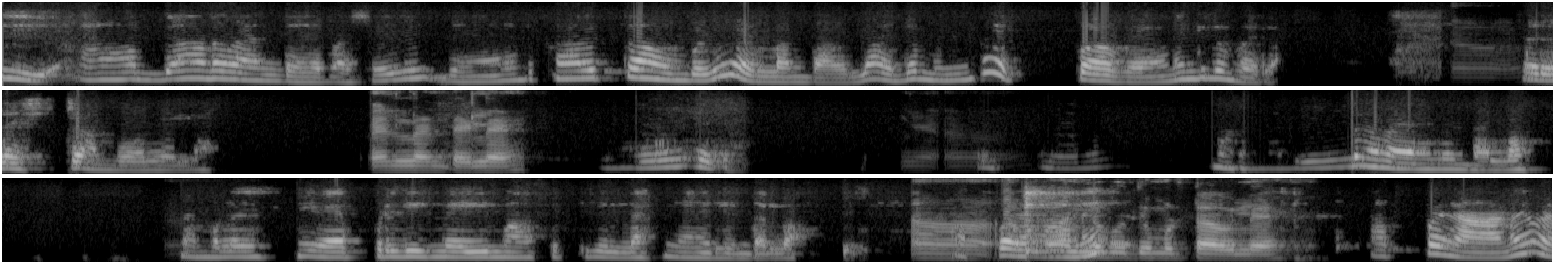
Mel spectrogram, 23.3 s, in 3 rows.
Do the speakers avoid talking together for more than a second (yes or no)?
yes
